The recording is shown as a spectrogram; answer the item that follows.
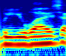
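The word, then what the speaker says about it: Wwise: And then we take the sounds into a software that's called Wise, or WISE actually. Usually pronounce it Wise for short, but the full name is WISE.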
